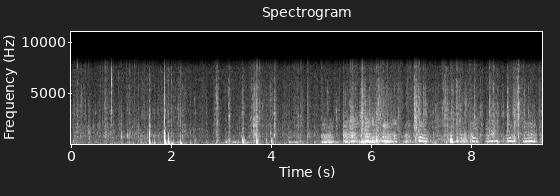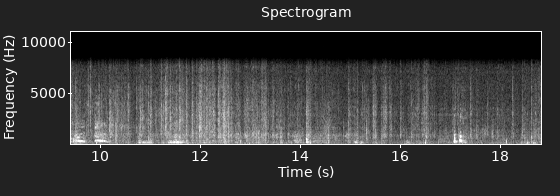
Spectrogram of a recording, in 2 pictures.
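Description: Zuchon puppies play-fighting, with a run of soft, low, short growls and grumbles in the middle, amid scattered rustles and clicks from the newspaper bedding.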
